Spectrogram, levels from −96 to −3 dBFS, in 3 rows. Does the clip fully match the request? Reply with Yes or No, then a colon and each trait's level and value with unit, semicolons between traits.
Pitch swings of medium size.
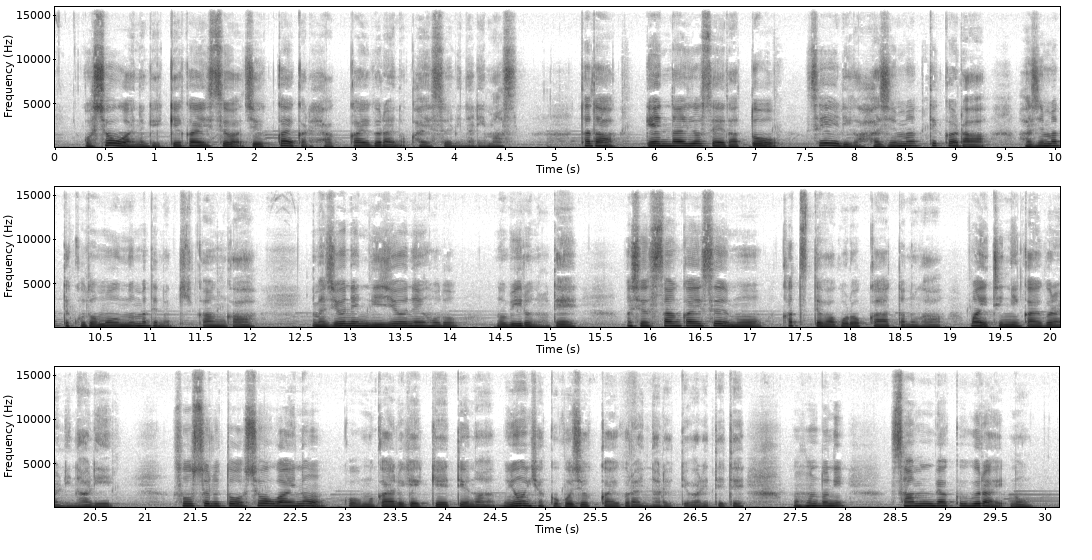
Yes: average, 4.4 semitones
